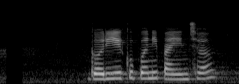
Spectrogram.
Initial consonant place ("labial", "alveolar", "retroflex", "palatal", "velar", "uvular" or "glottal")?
velar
